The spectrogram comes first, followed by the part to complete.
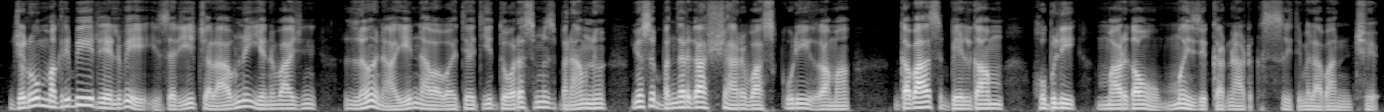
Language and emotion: Kashmiri, neutral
